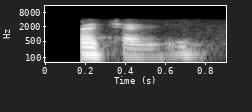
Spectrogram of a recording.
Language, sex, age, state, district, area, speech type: Punjabi, male, 30-45, Punjab, Bathinda, urban, conversation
